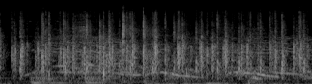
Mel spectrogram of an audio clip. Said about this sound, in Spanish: Pues ahí está ese pequeño aplauso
